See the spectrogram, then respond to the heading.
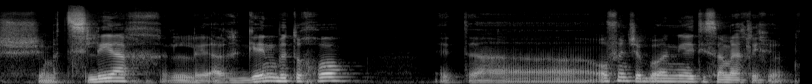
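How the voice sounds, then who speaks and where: His pitch swings very widely. The voice belongs to a man. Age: 30s. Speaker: history graduate student. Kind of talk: casual chat.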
